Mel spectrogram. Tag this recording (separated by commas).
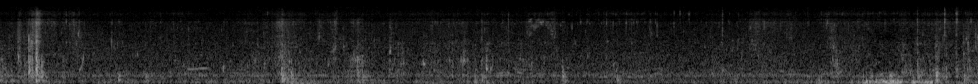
Water vehicle, Rowboat, kayak rowing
